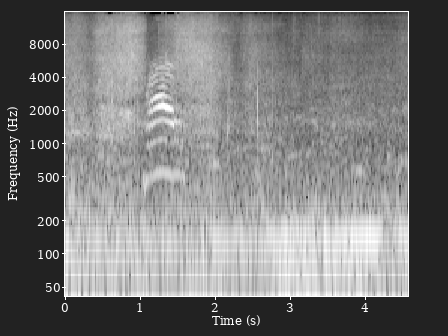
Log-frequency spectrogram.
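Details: Brown tabby-and-white stray cat, talkative and affectionate on a New Year greeting walk, utters one short, arched meow rising and falling within half a second, against steady hiss and faint hum.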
